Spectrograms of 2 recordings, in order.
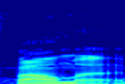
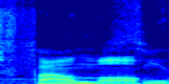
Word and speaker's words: Falmer: I keep mispronouncing Falmore. I keep saying Falmer, but it's Falmore with like a very strong a for some reason I uh Falmore.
